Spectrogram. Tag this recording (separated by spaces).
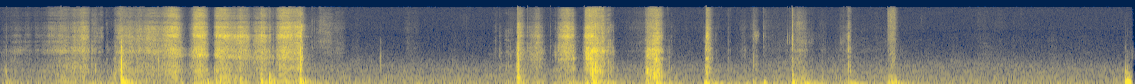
box friction wood cardboard open owi sliding closing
